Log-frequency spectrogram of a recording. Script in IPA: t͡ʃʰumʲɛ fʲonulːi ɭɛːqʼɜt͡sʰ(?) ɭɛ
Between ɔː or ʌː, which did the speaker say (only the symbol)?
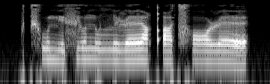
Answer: ɔː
